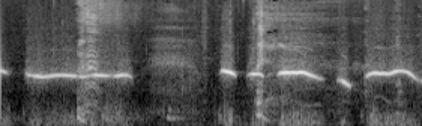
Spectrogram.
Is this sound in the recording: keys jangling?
no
